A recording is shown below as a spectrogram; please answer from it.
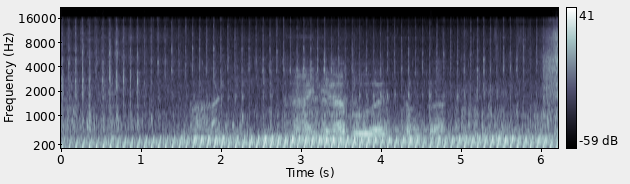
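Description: A motorcycle engine idles close by with a steady, rapid low thrum throughout, while people talk over it.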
